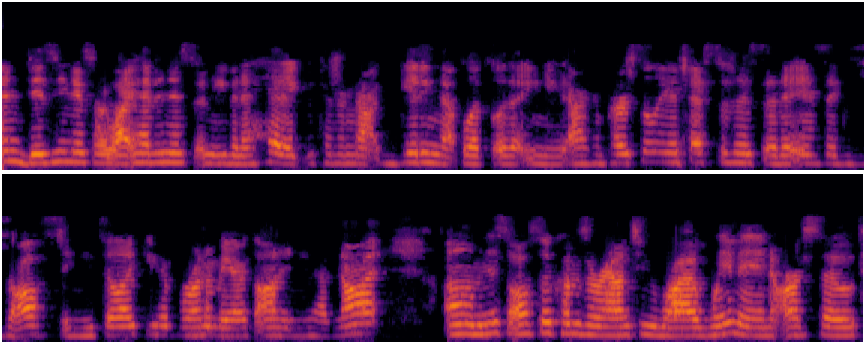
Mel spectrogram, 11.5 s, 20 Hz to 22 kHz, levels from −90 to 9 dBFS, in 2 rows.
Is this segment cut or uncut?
cut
